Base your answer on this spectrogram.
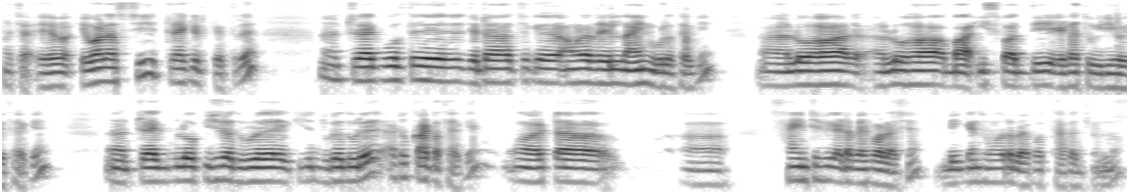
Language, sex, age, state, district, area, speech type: Bengali, male, 18-30, West Bengal, North 24 Parganas, urban, spontaneous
